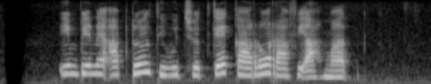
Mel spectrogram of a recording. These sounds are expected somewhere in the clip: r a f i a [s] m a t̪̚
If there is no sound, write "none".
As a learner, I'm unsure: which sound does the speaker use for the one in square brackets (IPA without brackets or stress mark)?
h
